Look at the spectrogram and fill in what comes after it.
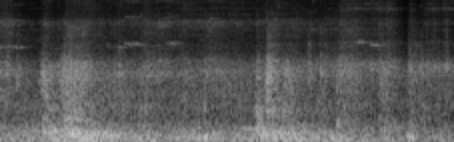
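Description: Freight train of open-top box wagons rolling past close by, with continuous wheel-on-rail noise that swells briefly twice as wheel sets pass.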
